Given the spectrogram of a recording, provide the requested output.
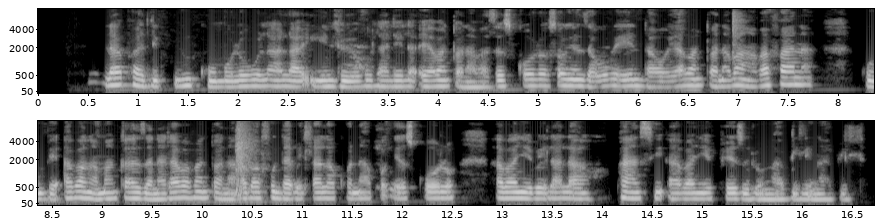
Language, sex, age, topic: North Ndebele, female, 18-24, education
